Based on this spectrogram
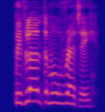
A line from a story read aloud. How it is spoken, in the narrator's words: Flint snapped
